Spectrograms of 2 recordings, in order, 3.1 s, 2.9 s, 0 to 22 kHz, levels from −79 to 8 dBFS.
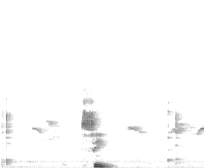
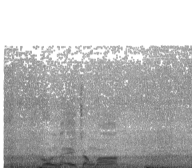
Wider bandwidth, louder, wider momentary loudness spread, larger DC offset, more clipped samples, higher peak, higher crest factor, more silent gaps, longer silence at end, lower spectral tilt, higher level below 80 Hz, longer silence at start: second, 9.4 kHz vs 16.5 kHz; second, -24 LUFS vs -13 LUFS; first, 28 LU vs 6 LU; neither; neither; second, -6 dBFS vs 0 dBFS; first, 24 dB vs 12 dB; neither; about the same, 0 s vs 0 s; about the same, -4 dB/octave vs -5 dB/octave; second, -78 dBFS vs -24 dBFS; about the same, 0.1 s vs 0.05 s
